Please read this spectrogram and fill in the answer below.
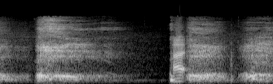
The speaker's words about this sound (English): coughing, I think, his entire lung. He's not done.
